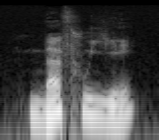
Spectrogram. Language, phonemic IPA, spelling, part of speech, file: French, /ba.fu.je/, bafouiller, verb, Fr-bafouiller.ogg
- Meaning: to babble, splutter, stammer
